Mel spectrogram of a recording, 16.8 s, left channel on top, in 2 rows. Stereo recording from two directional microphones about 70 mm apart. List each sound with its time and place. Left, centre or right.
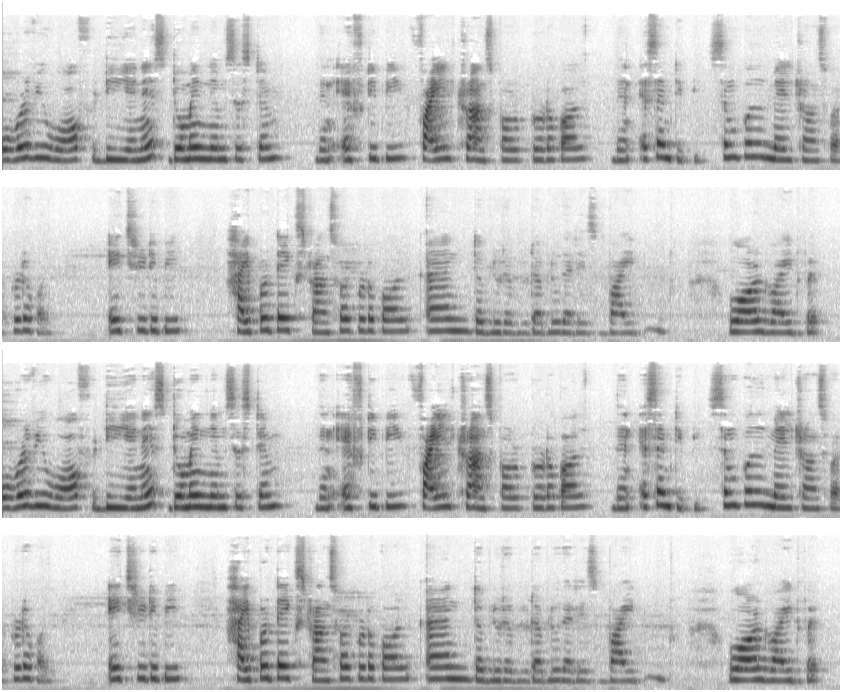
0.0 s speech: centre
